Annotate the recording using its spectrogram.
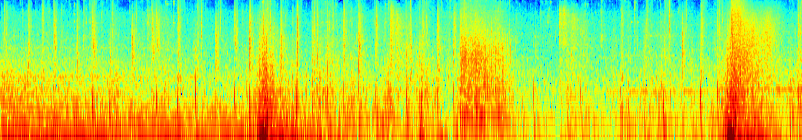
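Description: Footsteps splash quickly on wet pavement.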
